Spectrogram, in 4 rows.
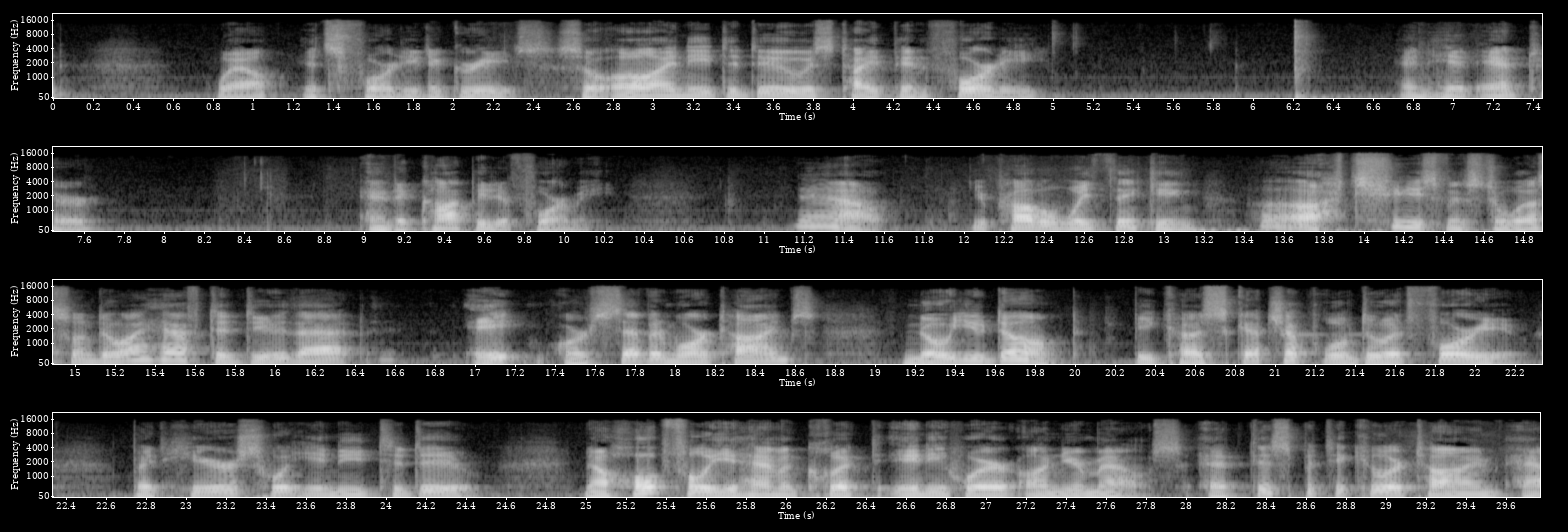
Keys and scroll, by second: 4.6 4, 5.0 0, 6.2 Return.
